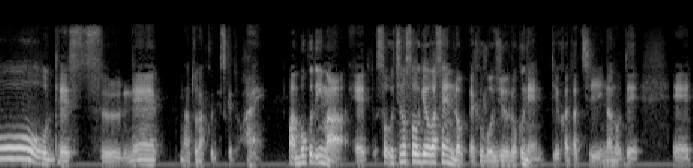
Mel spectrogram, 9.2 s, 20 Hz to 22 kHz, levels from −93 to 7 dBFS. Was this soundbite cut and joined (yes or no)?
yes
